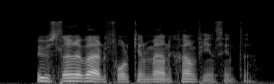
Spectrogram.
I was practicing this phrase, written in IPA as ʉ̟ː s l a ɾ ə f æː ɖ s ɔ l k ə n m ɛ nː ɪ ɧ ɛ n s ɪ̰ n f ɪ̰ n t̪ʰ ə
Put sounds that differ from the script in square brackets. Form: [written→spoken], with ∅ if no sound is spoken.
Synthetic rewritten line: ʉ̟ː s l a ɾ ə [f→v] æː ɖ [s→f] ɔ l k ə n m ɛ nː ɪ ɧ [ɛ→a] n [s→f] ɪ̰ n [f→s] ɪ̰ n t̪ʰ ə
